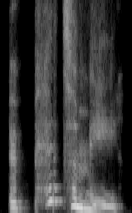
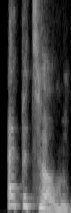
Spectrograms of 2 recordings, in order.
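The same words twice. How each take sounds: First: The final e is sounded as a syllable. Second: The final e is silent, like 'tome'. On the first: The speaker calls it right. "that E at the end is going to be sounded" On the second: The speaker calls it wrong. "I sound that out"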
